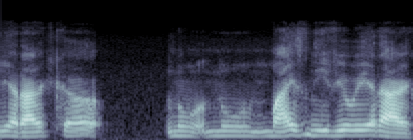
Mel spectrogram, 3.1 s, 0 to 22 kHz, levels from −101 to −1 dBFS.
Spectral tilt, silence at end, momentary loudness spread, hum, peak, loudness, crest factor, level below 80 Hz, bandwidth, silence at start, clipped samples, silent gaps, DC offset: -7 dB/octave; 0 s; 14 LU; none; -2 dBFS; -24 LUFS; 22 dB; -72 dBFS; 10 kHz; 0 s; under 0.1%; none; under 0.1%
